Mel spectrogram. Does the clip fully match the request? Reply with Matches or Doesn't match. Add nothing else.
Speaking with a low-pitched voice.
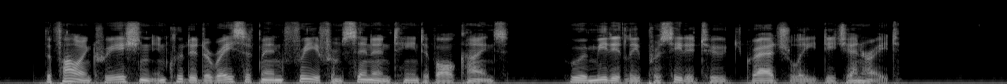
Matches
